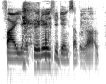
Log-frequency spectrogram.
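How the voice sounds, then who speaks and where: A young man hosting a casual sports interview podcast, friendly and halting, with many fillers. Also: low-pitched, big pitch swings, creaky, fairly bright tone, no room sound. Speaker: podcast host.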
